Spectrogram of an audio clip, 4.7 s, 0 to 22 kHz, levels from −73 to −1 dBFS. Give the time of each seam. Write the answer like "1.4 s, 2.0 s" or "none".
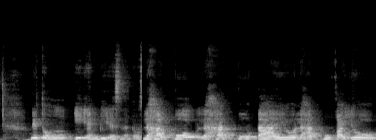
1.6 s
